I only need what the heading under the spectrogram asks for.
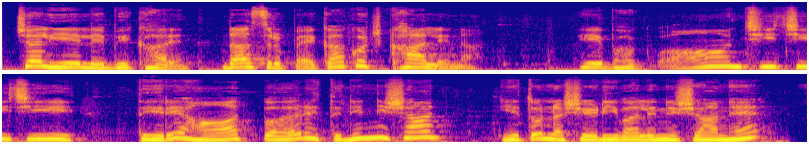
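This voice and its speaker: A woman's voice: mid-range voice, animated, a little slow, mellow, faint music behind. A woman voicing a haughty, scornful lady in a cartoon story, scolding with contempt. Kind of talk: Hindi cartoon story acting.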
